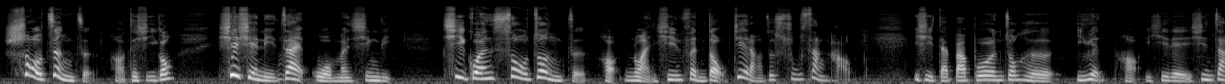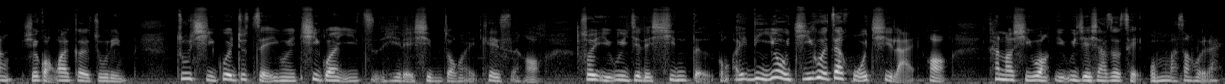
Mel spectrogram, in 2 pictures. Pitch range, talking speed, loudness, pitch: 170-230 Hz, 280 characters per minute, -20 LUFS, 195 Hz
